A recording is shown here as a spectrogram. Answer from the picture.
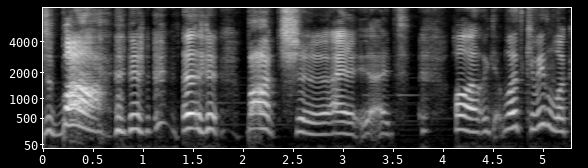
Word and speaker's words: Bach: You have to like growl.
